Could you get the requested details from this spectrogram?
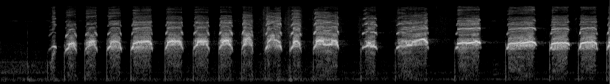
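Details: At the Charlo osprey nest, August 20, 2019, 7pm, with two birds present: a fast, agitated series of about twenty short whistled chirps, closely spaced, a few longer notes near the end.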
